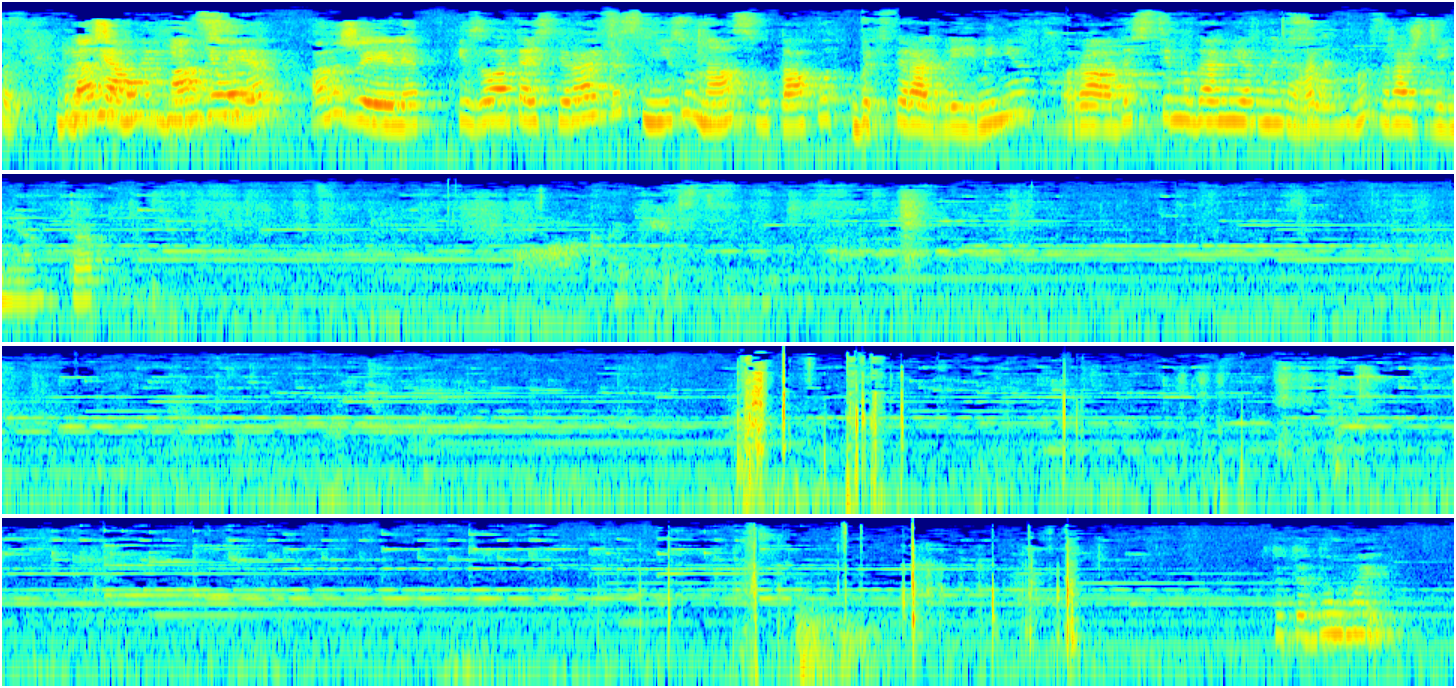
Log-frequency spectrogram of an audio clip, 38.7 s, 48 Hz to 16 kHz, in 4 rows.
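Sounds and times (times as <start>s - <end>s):
small bell ringing softly: 0.0s - 38.7s
speech: 0.4s - 10.4s.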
